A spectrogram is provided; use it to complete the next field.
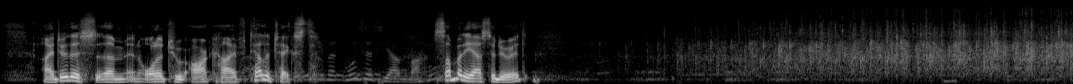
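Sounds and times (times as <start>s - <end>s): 
speech: 0.4s - 3.2s, 3.8s - 5.6s
audience clapping: 5.9s - 10.7s.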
